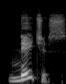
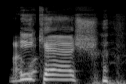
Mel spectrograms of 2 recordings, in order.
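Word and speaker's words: Nečas: No, it's pretty simple. It's Necas. Yep. How do you pronounce your name, Marty? Necas. Like the Wade Minter, the PA guy, Necas.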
